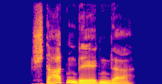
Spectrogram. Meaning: inflection of staatenbildend: 1. strong/mixed nominative masculine singular 2. strong genitive/dative feminine singular 3. strong genitive plural
- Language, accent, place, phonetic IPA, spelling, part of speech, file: German, Germany, Berlin, [ˈʃtaːtn̩ˌbɪldn̩dɐ], staatenbildender, adjective, De-staatenbildender.ogg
